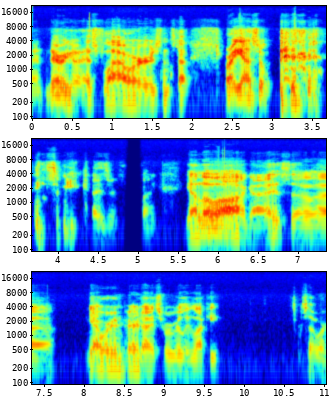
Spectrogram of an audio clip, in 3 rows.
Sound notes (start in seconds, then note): 2.9 laughing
